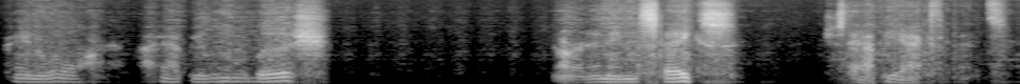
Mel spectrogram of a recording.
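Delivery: quiet, hushed painting-show voice, ending in a whisper; soft TV painter. Pretend. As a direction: gently soothe like a calm TV painting host. TV painter catchphrases while painting.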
